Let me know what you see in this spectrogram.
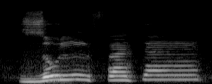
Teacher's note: یہ ذال نہیں ہے، یہ زا ہے، بزنگ ساؤنڈ آنی چاہیے۔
